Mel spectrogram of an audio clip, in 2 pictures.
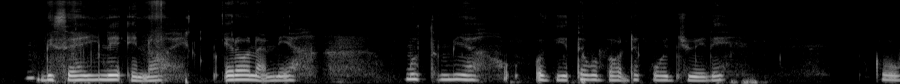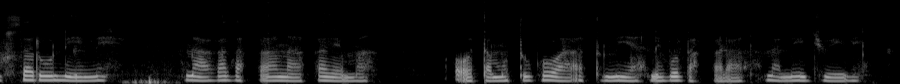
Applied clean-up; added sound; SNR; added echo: none; none; none; none.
